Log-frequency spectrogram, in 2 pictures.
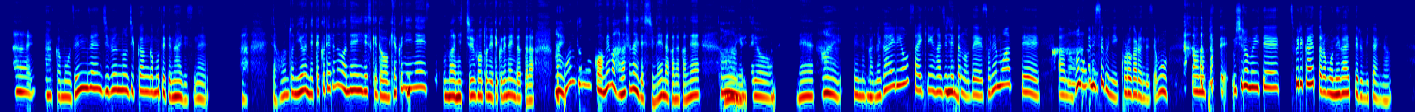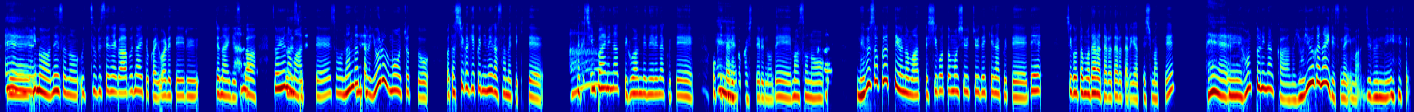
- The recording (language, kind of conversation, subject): Japanese, advice, 家事や育児で自分の時間が持てないことについて、どのように感じていますか？
- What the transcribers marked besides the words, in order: laugh; other background noise; chuckle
